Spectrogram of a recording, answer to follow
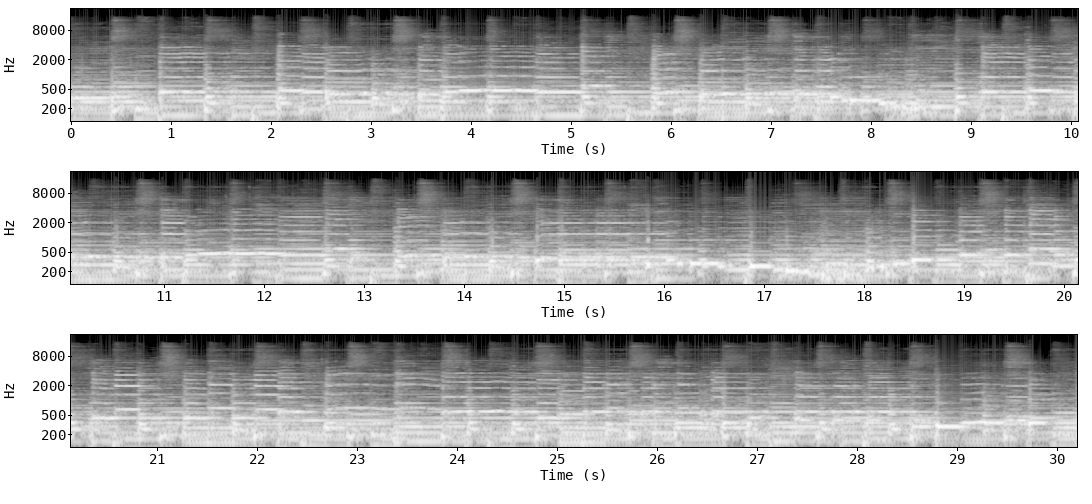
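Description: Live band music: an electric guitar plays a lead melody with pitch bends over a steady rhythm of strummed guitar and keyboard chords.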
